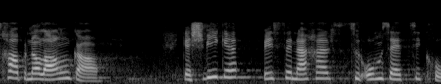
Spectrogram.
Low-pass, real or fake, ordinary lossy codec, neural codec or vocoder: 7.2 kHz; fake; none; codec, 16 kHz, 8 kbps, FunCodec, trained on Chinese and English, 25 frames a second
